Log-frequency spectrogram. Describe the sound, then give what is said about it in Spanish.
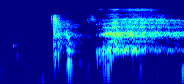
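A dog lets out a sudden sharp, snorting burst, then a sustained raspy, whiny noise lasting under a second, with faint background murmur just before. “Eso está el perro.”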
